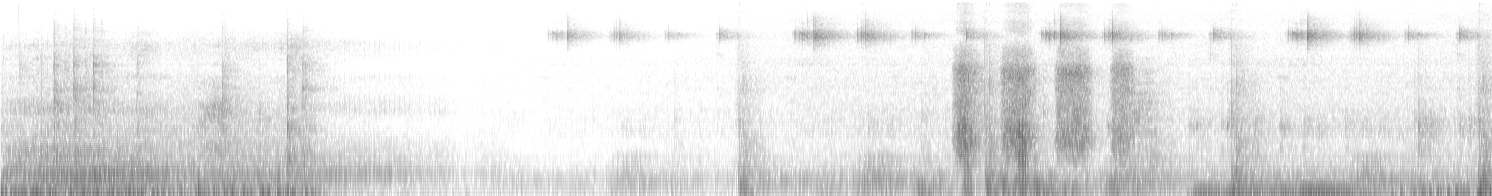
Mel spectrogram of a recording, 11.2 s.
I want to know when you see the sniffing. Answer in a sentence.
You can hear the sniffing from 7.2 to 8.6 s.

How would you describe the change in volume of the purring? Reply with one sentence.
The volume of the purring goes down, then up.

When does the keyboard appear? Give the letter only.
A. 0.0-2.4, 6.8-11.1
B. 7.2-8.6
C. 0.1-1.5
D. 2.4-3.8
A.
